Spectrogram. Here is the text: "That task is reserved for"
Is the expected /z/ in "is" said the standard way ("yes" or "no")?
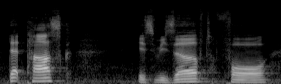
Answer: no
